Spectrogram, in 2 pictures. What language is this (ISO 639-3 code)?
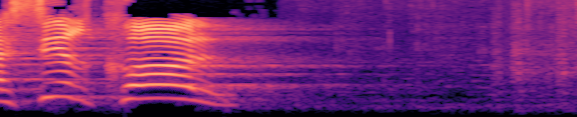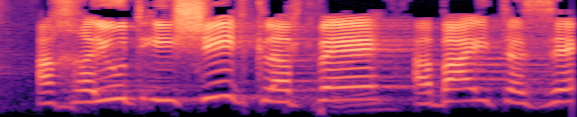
heb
